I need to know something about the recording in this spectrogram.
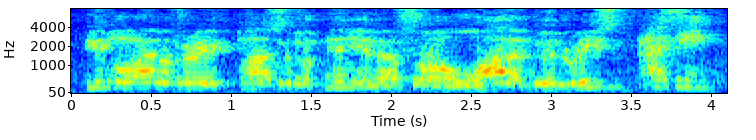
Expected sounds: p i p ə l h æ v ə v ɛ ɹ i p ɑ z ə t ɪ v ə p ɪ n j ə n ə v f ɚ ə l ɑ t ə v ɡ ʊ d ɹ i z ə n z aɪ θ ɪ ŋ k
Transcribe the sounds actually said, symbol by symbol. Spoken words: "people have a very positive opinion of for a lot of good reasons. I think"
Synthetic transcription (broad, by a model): p i p l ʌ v ə v ɛ ɹ i p ɑ z ə t ɪ v ə p ɪ n j ə n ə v f ɚ ə l ɑ t ə v ɡ ʊ d ɹ i z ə n aɪ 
